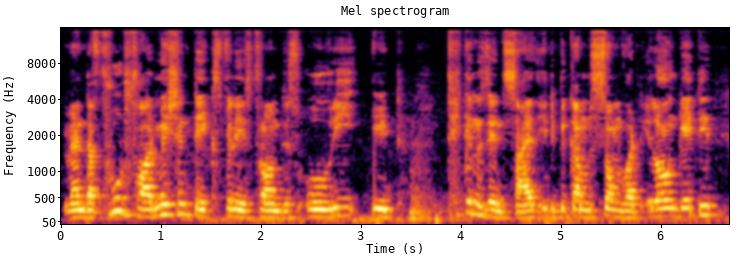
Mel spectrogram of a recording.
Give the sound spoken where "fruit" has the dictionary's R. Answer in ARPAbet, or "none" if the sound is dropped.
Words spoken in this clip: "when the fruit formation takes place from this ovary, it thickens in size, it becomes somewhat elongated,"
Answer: none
